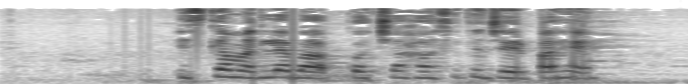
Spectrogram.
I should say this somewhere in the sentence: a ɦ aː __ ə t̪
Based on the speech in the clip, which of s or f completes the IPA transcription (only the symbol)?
s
